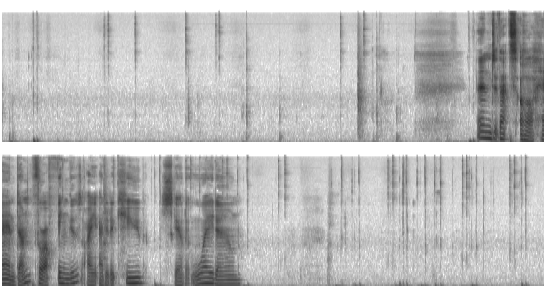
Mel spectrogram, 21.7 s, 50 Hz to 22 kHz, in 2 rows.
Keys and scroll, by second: 0.6 i, 9.8 a, 11.4 shift+a, 13.9 s, 14.7 g, 15.6 s, 17.5 r, 17.9 x, 18.7 super+x, 18.8 super+z, 19.2 super+r, 19.5 y, 20.2 g, 21.2 s.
